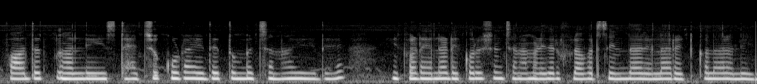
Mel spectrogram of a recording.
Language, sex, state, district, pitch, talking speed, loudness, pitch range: Kannada, female, Karnataka, Mysore, 260 Hz, 150 wpm, -13 LUFS, 255-270 Hz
